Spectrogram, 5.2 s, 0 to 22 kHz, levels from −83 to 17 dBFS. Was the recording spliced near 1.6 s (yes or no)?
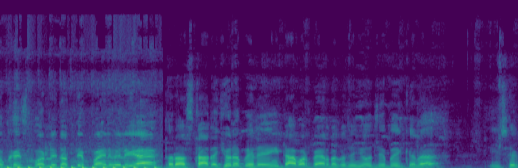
yes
